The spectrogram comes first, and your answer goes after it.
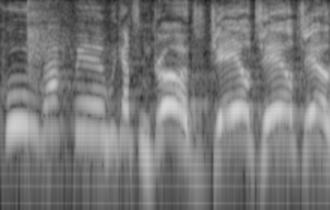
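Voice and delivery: high, loud sing-song taunt; gloating cop. Retold or imitated. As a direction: crow jail jail like a cop who caught a rock band. Young cop gloating at the band.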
